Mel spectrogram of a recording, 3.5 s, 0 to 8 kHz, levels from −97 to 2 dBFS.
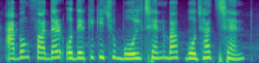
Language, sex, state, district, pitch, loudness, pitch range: Bengali, female, Tripura, West Tripura, 255 Hz, -15 LUFS, 240-275 Hz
